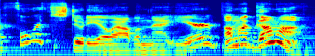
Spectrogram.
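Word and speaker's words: Ummagumma: studio album that year umagama also may be pronounced umaguma released by Harvest records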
